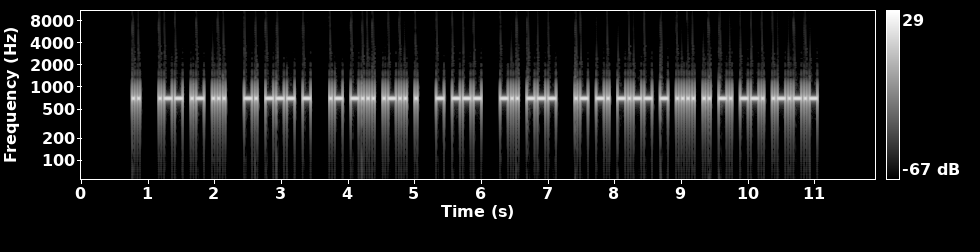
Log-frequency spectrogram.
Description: Morse code, heard as a keyed tone, about 30 wpm, 700 Hz. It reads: I WAS NOT ABLE TO DO ANYTHING.
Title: Sentences from Top 1000 Words - Review Part 2 - 30wpm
